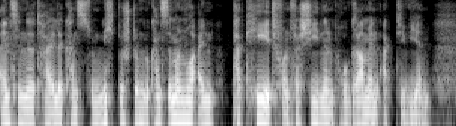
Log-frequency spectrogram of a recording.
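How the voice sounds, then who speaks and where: A man's very deep, low voice with a dark, mellow tone, in a dry, close sound with no echo. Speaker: personal trainer and nutrition coach podcast host. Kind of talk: solo podcast monologue.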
